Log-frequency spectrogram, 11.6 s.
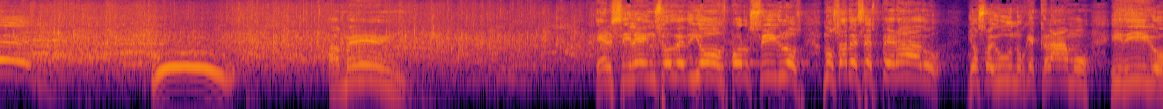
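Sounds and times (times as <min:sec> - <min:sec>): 
crowd audience applause: 0:00.0 - 0:06.7
speech: 0:03.3 - 0:04.2, 0:06.0 - 0:11.6.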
